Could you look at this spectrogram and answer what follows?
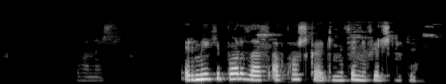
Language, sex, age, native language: Icelandic, female, 20-29, Icelandic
